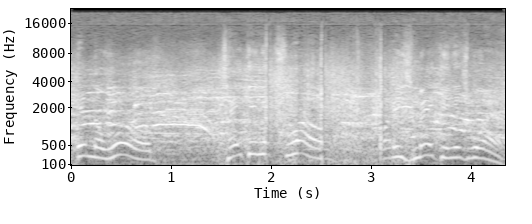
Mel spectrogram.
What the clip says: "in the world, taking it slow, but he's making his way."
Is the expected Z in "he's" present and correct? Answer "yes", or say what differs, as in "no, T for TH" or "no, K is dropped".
yes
